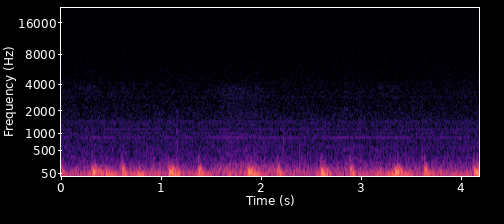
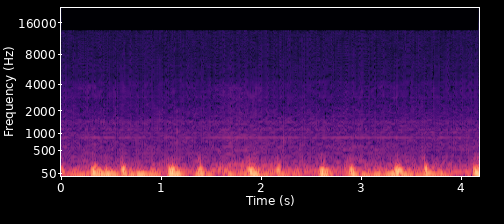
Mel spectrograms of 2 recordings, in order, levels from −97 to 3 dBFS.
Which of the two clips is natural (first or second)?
first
